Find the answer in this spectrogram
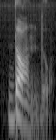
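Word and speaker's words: দ্বন্দ্ব: দ এর উপর একটু অতিরিক্ত উৎসব পড়বে এর উচ্চারণ হবে দ্বন্দ এরপরে দেখো শব্দের মধ্যে বা শেষে ব ফলা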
